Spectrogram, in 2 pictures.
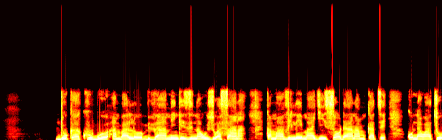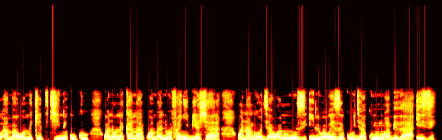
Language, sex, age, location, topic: Swahili, male, 25-35, Nakuru, finance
